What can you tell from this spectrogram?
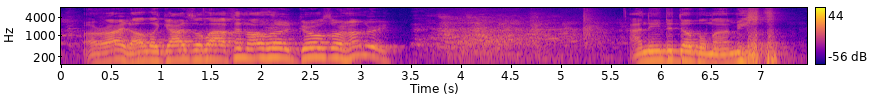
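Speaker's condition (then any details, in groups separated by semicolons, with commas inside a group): Cerebral palsy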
